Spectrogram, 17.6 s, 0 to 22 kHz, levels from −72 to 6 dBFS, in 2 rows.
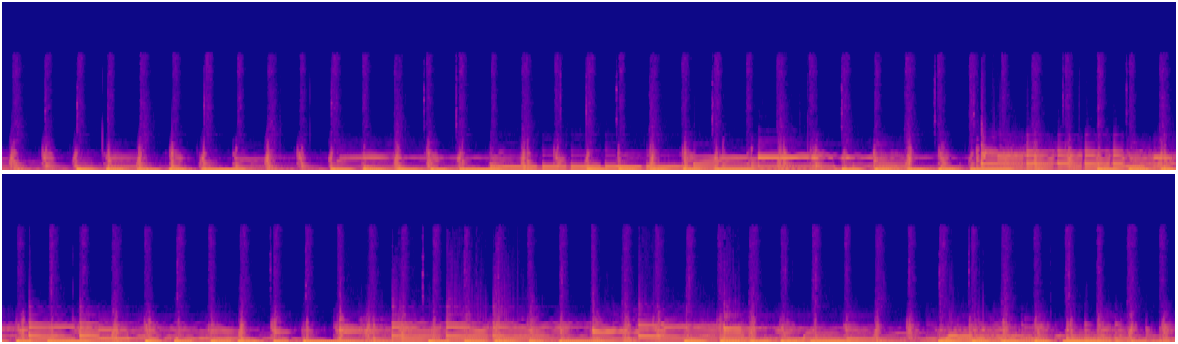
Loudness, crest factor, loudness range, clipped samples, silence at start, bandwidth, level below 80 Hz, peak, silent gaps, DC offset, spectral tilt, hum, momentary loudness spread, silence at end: -19 LUFS; 14 dB; 2 LU; under 0.1%; 0 s; 15 kHz; -26 dBFS; -4 dBFS; none; under 0.1%; -7.5 dB/octave; none; 5 LU; 0 s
